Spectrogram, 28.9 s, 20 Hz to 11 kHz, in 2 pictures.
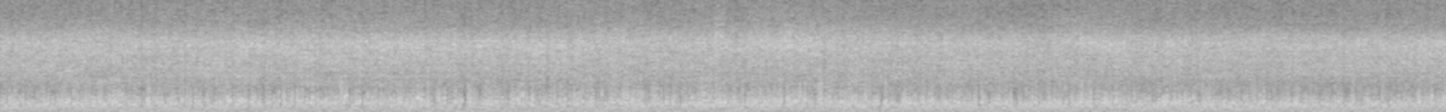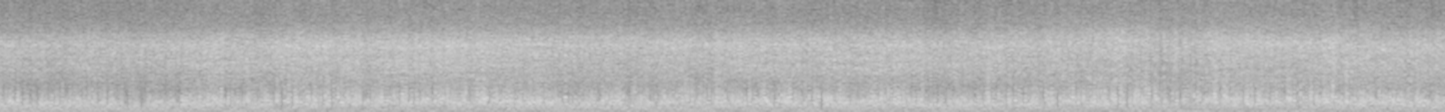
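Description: Cessna 172 cabin noise in level flight: the piston engine and propeller droning steadily together with the rush of air past the cabin. Loud and unchanging, with no shift in power.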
